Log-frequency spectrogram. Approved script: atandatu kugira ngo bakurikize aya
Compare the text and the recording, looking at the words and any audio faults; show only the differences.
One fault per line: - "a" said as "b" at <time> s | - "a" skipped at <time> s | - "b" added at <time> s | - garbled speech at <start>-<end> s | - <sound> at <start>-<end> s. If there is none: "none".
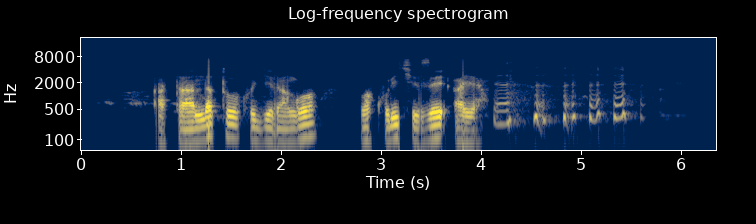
- laugh at 4.1-5.7 s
